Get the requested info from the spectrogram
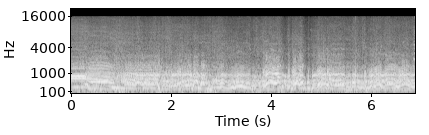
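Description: Yamaha Ténéré adventure motorcycle engine under way on a rough rocky trail. The revs fall within the first second, then rise and fall repeatedly with short throttle openings.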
